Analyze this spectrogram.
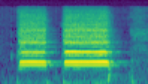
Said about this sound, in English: Let me blow that whistle one more time.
